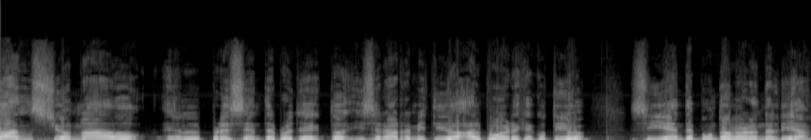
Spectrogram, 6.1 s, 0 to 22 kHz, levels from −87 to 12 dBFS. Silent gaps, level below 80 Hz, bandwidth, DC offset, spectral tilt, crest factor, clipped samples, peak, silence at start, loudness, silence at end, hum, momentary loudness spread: none; -42 dBFS; 14 kHz; under 0.1%; -6 dB/octave; 12 dB; under 0.1%; -8 dBFS; 0 s; -20 LUFS; 0 s; none; 6 LU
